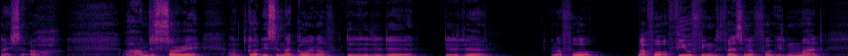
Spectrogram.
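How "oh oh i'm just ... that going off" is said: near-tearful, almost crying voice. Retelling a woman's apology in a car park dispute: imitating someone almost crying. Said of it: "it was almost like she was crying without crying".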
